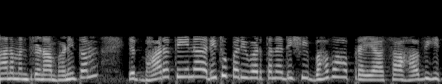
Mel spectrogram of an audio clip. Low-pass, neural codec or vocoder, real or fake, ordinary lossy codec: 3.6 kHz; none; real; none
